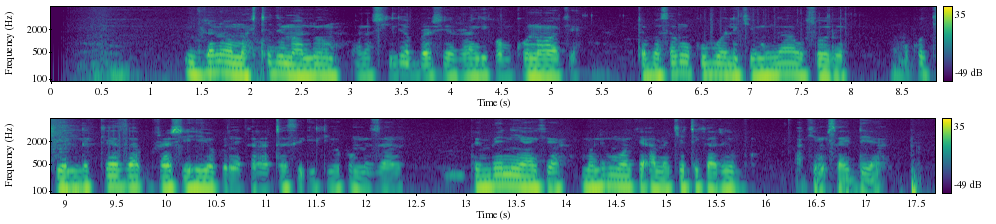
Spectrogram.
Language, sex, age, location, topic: Swahili, male, 18-24, Nairobi, education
